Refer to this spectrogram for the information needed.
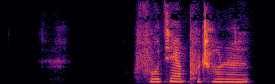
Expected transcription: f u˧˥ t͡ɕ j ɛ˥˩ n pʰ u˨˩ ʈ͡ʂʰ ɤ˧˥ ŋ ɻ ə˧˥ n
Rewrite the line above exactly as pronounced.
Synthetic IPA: f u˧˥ t͡ɕ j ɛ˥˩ n pʰ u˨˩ ʈ͡ʂʰ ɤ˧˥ ŋ ɻ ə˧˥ n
